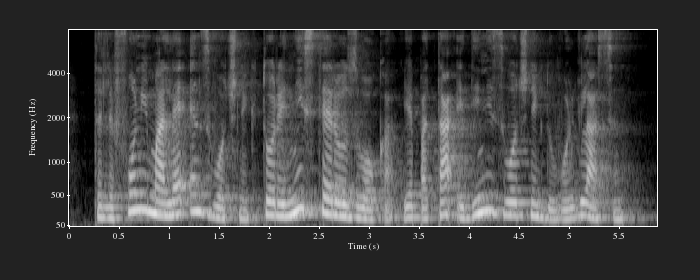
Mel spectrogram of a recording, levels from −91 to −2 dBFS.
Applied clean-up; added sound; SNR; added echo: none; none; none; none.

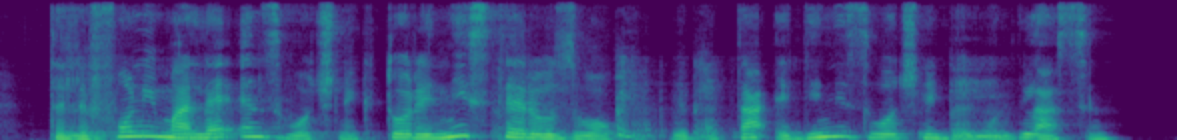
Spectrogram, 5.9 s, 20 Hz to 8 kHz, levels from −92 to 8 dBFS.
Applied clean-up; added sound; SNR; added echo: neural mask model DeepFilterNet 3.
